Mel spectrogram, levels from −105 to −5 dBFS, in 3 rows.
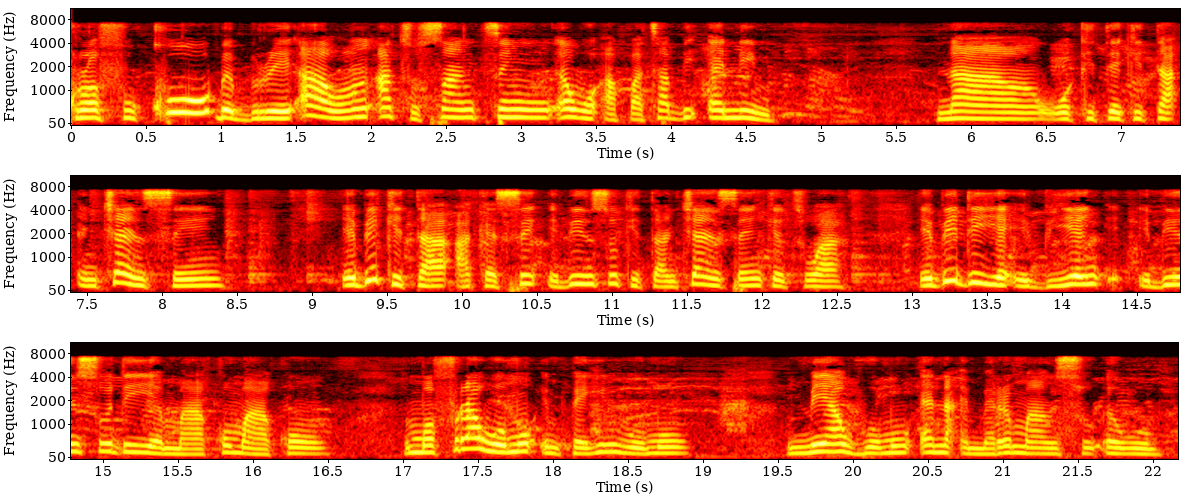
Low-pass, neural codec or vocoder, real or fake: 7.2 kHz; none; real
